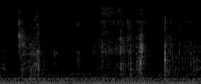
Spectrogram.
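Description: Faint paper rustling with a few light clicks as a mail envelope is handled and opened.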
